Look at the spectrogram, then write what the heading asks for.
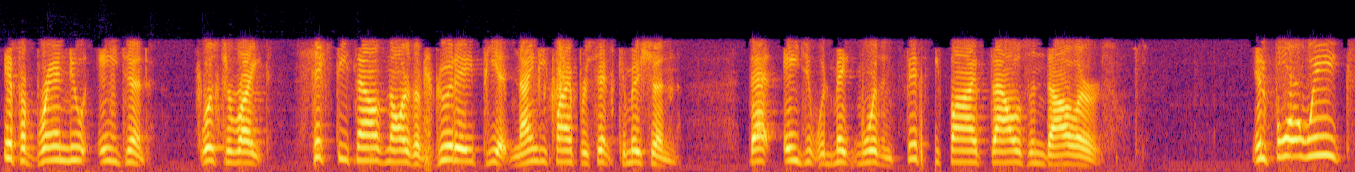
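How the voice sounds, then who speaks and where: A man hosting a sales conference call, giving an emphatic, deliberate motivational introduction that repeats figures for effect. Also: sits high, animated. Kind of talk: scripted motivational introduction of a top seller. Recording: tinny phone-line conference call.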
